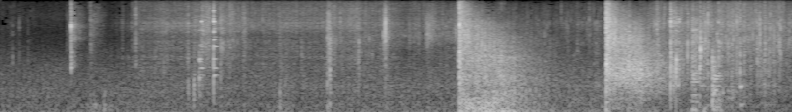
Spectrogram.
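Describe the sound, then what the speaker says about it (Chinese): A large firecracker set off inside a big vat filled to the brim with water gives two sharp, loud bursts a second apart, each followed by splashing crackle, after a stretch of quieter rustling. "OK， 我现在点大炮啊"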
